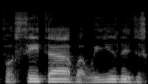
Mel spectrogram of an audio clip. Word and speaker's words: PHOSITA: I pronounce it Fosita, but we usually just call it by its commonly long name, person holding ordinary skill in the art.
